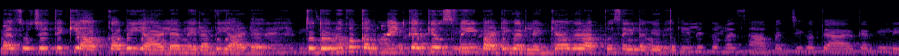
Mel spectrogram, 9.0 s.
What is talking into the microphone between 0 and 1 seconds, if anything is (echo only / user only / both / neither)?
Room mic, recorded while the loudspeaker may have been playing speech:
echo only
